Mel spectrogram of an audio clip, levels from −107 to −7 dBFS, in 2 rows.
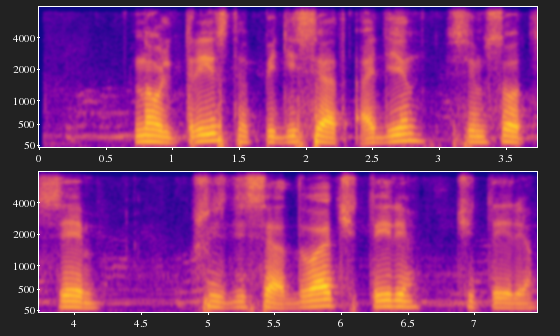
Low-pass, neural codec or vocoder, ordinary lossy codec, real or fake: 7.2 kHz; none; Opus, 24 kbps; real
